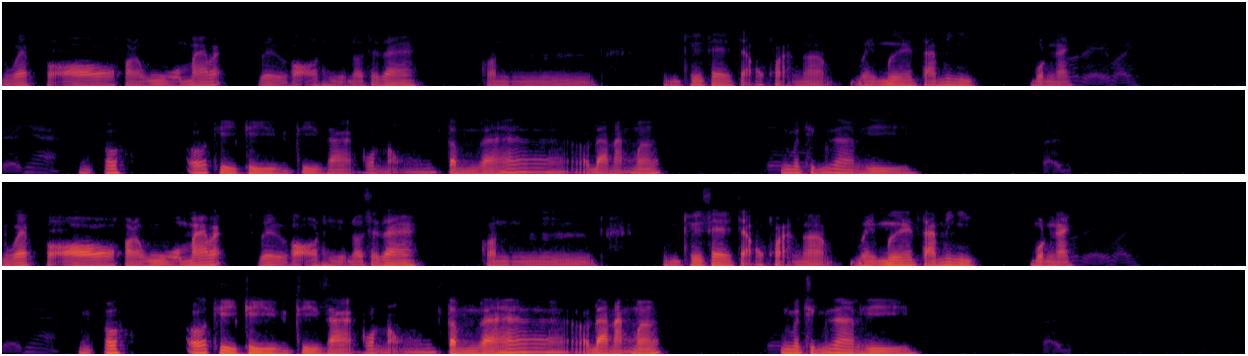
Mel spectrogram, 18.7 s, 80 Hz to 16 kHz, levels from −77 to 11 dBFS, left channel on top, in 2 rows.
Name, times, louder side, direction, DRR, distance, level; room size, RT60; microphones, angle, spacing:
voice 1, 0.0-1.7 1.9-3.2 3.6-4.5 5.0-7.3 7.7-8.0 9.9-10.3 10.7-14.3 15.2-16.2, right 5 dB, 50° right, 0.4 m, -30 dB
voice 2, 8.0-8.6 9.3-9.8 15.0-15.8 17.1-17.4, left 2 dB, 45° left, 4.9 m, -57 dB
head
